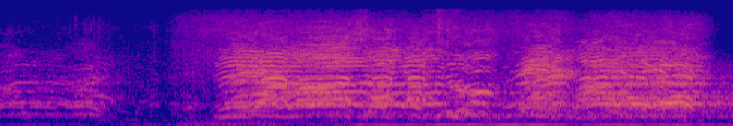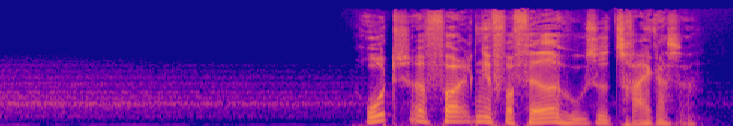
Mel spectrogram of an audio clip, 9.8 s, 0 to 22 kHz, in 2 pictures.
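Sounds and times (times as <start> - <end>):
large crowd chanting protest slogans in unison at a youth house: 0.0 - 7.2
speech: 7.3 - 9.6.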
